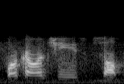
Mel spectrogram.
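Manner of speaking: ordinary talk, nothing marked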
